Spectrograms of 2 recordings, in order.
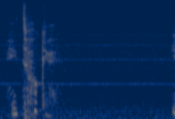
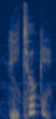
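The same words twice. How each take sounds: First: Very soft, drawn-out whisper; hushed repeat. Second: Said in the usual way. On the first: Real, not acted. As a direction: drop to a slow, reverent hush.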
